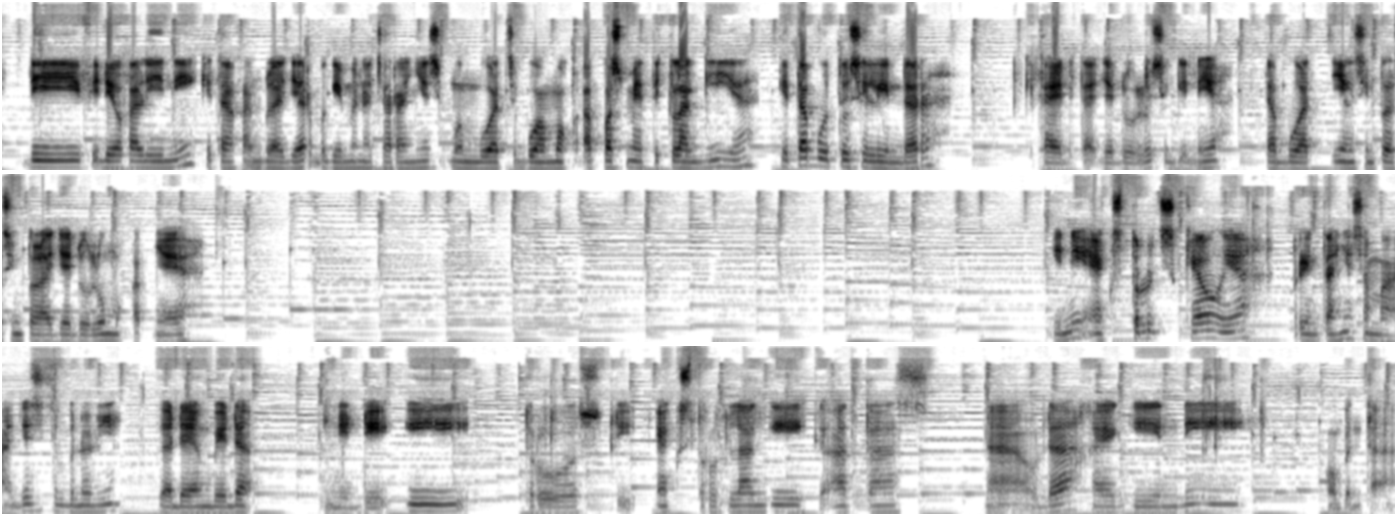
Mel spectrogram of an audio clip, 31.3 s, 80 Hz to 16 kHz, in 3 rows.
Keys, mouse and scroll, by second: 0.1-0.5 alt+shift+middle drag, 0.6 alt+shift+middle click, 5.7 shift+a, 7.5 Tab, 7.5 alt+z, 7.7 alt+z, 8.2 Tab, 11.8-14.7 typing, 12.7 alt+shift+click, 15.2 alt+shift+click, 15.7 click, 16.2 i, 17.2 s, 17.7 e, 19.5 `, 21.9 e, 23.0 i, 24.8 click, 25.7 alt+click, 26.0 click, 27.0 e, 27.9 `, 29.8 alt+shift+click, 31.0 alt+middle click.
